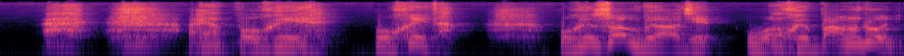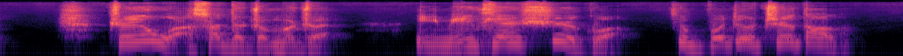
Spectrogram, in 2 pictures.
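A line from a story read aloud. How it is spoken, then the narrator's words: Old man laughing. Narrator (Chinese): 老头就笑了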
